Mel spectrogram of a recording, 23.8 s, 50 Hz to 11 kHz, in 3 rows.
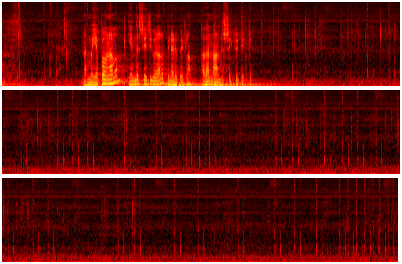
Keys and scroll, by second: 0.6 ctrl+=, 4.4 ctrl+z.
